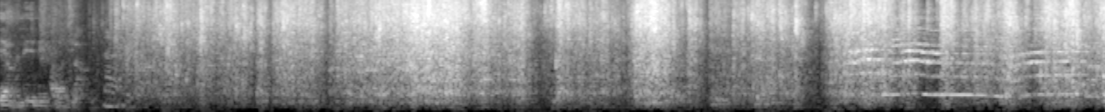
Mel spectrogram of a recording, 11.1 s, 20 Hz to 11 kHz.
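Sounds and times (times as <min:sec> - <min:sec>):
aluminium foil crinkling: 0:00.3 - 0:11.0.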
